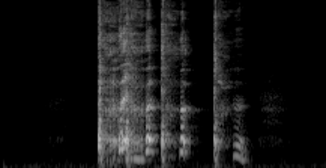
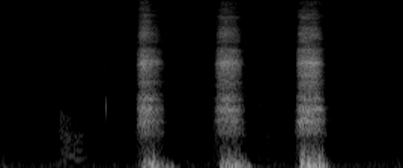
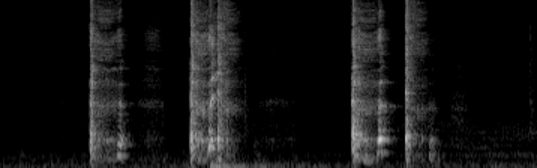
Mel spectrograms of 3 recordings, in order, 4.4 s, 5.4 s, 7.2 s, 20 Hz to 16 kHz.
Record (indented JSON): {
  "cough_length": "4.4 s",
  "cough_amplitude": 7072,
  "cough_signal_mean_std_ratio": 0.36,
  "exhalation_length": "5.4 s",
  "exhalation_amplitude": 3606,
  "exhalation_signal_mean_std_ratio": 0.37,
  "three_cough_length": "7.2 s",
  "three_cough_amplitude": 10933,
  "three_cough_signal_mean_std_ratio": 0.3,
  "survey_phase": "alpha (2021-03-01 to 2021-08-12)",
  "age": "18-44",
  "gender": "Female",
  "wearing_mask": "No",
  "symptom_cough_any": true,
  "symptom_headache": true,
  "smoker_status": "Ex-smoker",
  "respiratory_condition_asthma": false,
  "respiratory_condition_other": false,
  "recruitment_source": "Test and Trace",
  "submission_delay": "1 day",
  "covid_test_result": "Positive",
  "covid_test_method": "RT-qPCR",
  "covid_ct_value": 23.4,
  "covid_ct_gene": "ORF1ab gene",
  "covid_ct_mean": 24.0,
  "covid_viral_load": "14000 copies/ml",
  "covid_viral_load_category": "Low viral load (10K-1M copies/ml)"
}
